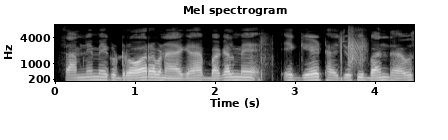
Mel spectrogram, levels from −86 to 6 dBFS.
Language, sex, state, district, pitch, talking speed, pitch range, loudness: Hindi, male, Jharkhand, Garhwa, 135 Hz, 215 wpm, 130-150 Hz, -15 LUFS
